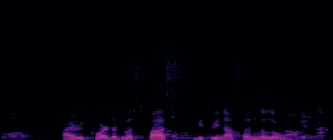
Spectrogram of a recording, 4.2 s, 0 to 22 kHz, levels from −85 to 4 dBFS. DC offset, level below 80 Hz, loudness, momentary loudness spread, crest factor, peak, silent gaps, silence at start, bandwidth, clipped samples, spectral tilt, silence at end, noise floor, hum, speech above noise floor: under 0.1%; -86 dBFS; -48 LUFS; 15 LU; 20 dB; -30 dBFS; none; 0.05 s; 15.5 kHz; under 0.1%; -6 dB/octave; 0.1 s; -75 dBFS; none; 27 dB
